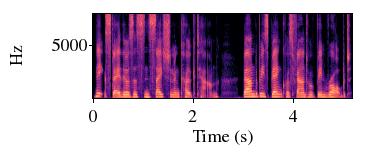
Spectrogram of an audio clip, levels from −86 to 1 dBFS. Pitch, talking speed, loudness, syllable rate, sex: 210 Hz, 185 wpm, -18 LUFS, 5.2 syllables/s, female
